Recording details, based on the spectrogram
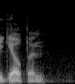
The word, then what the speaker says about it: Gilpin: Gilpin? – Betty Gilpin.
